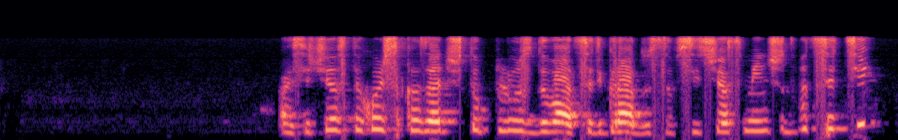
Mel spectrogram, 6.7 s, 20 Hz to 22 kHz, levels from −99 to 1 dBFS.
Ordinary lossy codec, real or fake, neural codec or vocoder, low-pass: none; real; none; 7.2 kHz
